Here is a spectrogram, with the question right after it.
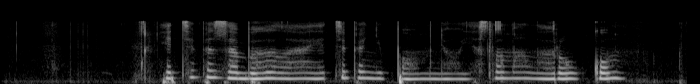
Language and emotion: Russian, positive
